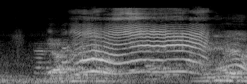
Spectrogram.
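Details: Newborn baby crying just after birth: a strong, sustained, high-pitched wail rising and falling in pitch, a vigorous normal newborn cry.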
